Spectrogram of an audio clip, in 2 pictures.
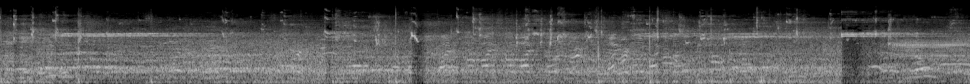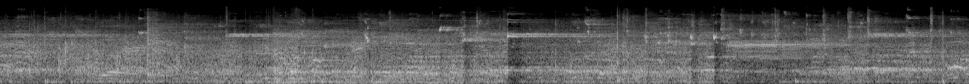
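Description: A crowd murmurs and shouts in a large echoing gym.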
